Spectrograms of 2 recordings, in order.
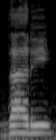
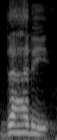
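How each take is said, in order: Both takes have the same delivery.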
